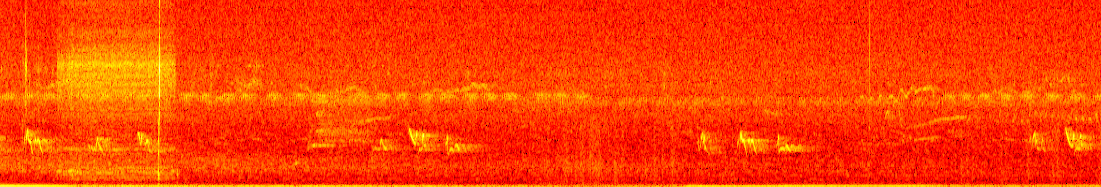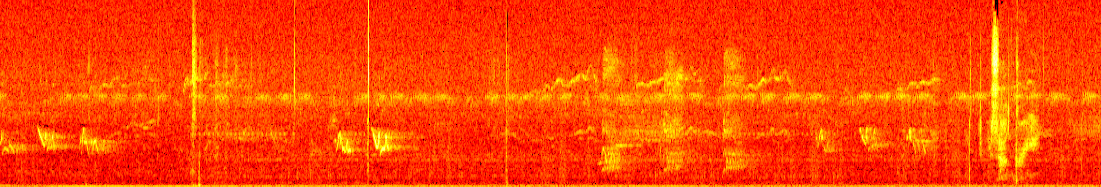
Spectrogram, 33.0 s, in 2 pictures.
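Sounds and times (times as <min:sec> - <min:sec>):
steady low hum: 0:00.0 - 0:33.0
bird chirping: 0:00.4 - 0:02.7, 0:13.2 - 0:23.3, 0:24.0 - 0:33.0
faint high-pitched buzz: 0:00.6 - 0:02.8.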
